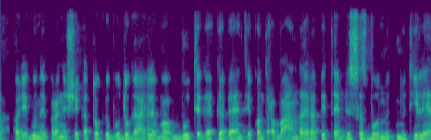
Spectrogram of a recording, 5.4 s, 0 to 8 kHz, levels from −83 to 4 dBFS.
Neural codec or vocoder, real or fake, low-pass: none; real; 7.2 kHz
